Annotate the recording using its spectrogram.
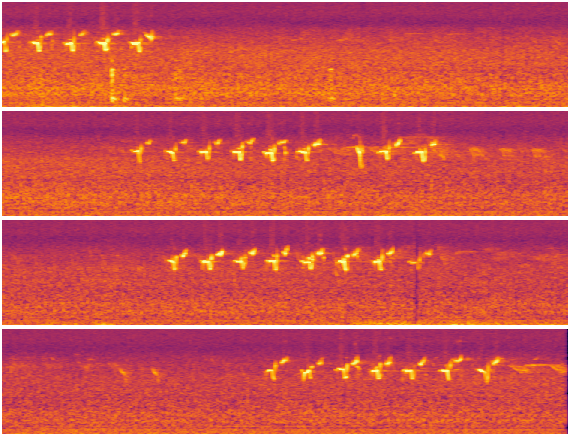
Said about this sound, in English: It's recording the same bird. It's not a red male. A juvenile. Does not appear to be banded.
